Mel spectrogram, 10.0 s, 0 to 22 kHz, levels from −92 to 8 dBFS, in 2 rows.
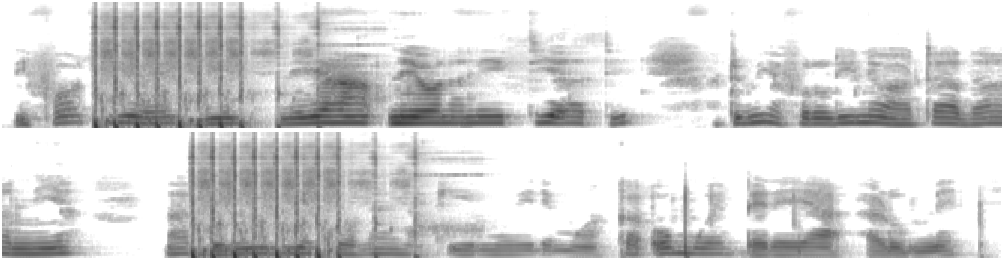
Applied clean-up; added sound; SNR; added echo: classical method log-MMSE.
